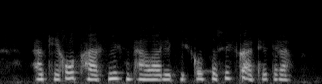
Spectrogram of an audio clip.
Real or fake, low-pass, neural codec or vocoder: fake; 7.2 kHz; codec, 16 kHz, 2 kbps, FreqCodec, smaller model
